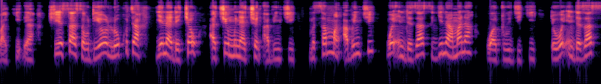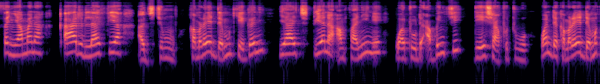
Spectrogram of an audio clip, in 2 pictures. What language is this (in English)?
Hausa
